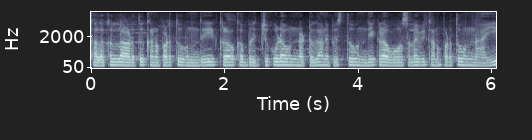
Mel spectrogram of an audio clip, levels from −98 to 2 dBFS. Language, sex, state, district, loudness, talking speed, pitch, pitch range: Telugu, female, Andhra Pradesh, Visakhapatnam, -18 LUFS, 140 wpm, 160 Hz, 155-170 Hz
